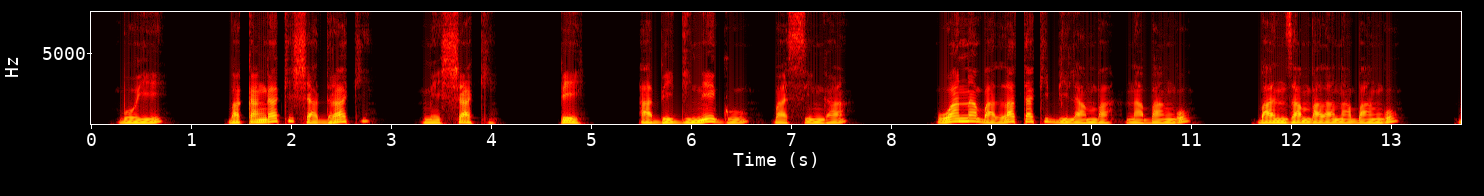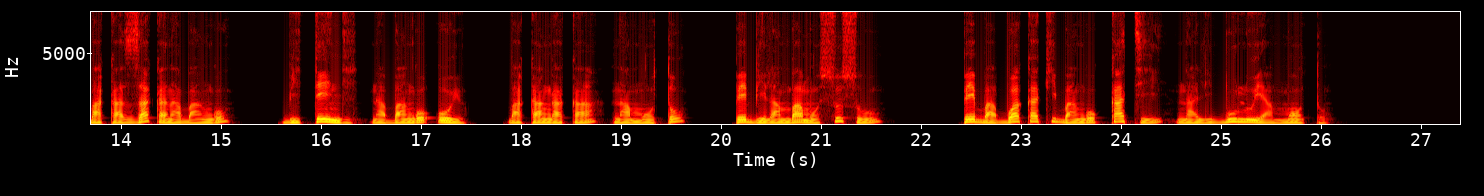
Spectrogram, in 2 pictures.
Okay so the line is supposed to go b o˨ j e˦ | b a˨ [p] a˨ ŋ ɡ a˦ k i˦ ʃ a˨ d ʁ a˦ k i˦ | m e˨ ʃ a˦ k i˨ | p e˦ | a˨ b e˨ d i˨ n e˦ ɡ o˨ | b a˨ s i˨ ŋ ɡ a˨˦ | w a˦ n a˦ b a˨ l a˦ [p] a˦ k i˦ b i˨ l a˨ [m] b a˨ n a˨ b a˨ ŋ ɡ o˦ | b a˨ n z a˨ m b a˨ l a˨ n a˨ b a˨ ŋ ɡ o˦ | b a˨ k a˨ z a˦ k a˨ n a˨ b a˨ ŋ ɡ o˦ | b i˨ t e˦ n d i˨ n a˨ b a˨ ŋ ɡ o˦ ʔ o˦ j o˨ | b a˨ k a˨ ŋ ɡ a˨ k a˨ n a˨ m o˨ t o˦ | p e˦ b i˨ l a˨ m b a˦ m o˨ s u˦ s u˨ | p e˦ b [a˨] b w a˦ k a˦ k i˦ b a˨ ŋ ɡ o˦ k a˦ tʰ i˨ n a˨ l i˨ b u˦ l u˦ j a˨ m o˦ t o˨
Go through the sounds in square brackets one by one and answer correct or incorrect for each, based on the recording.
incorrect, incorrect, correct, correct

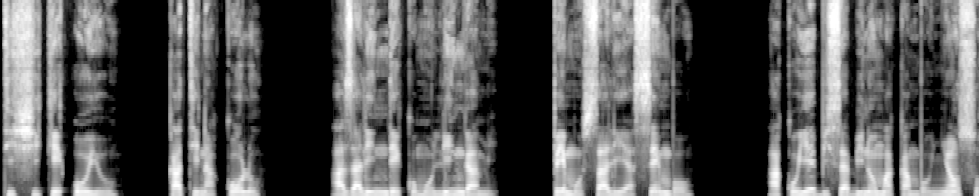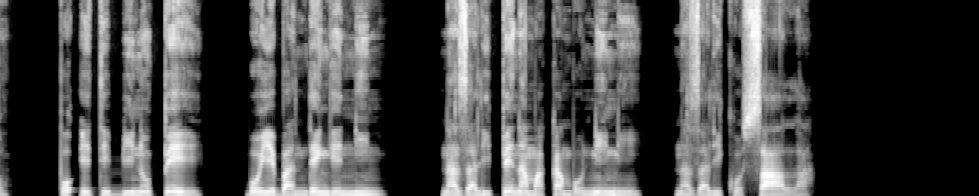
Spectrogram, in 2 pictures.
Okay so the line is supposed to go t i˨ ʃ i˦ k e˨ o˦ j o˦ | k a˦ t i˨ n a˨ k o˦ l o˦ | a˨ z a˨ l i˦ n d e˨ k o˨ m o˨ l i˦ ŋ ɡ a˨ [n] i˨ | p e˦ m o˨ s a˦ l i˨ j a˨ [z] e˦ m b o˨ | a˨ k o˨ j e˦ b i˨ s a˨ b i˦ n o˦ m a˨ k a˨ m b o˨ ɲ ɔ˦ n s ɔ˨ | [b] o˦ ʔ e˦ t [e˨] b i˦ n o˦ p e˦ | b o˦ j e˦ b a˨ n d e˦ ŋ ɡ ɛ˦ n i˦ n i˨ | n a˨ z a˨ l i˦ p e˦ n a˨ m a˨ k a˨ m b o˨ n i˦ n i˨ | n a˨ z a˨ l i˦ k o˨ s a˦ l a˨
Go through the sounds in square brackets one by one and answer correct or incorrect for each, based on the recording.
incorrect, incorrect, incorrect, correct

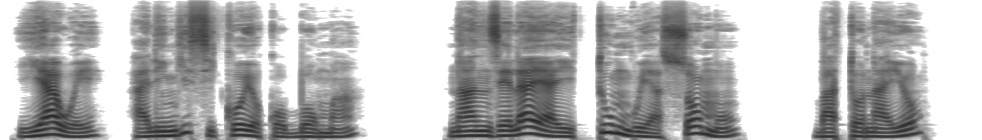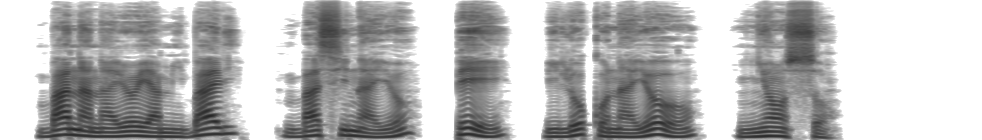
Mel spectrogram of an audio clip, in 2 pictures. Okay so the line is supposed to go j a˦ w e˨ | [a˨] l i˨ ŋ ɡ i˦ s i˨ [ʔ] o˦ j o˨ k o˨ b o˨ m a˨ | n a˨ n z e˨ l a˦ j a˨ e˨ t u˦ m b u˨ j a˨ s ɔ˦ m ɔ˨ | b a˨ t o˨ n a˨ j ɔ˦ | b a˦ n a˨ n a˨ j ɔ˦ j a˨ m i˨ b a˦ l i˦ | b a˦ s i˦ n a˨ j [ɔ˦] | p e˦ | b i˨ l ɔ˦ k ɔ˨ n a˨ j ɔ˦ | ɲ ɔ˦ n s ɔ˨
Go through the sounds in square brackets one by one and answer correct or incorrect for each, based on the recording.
correct, incorrect, correct

